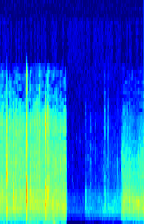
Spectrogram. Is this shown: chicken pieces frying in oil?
no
